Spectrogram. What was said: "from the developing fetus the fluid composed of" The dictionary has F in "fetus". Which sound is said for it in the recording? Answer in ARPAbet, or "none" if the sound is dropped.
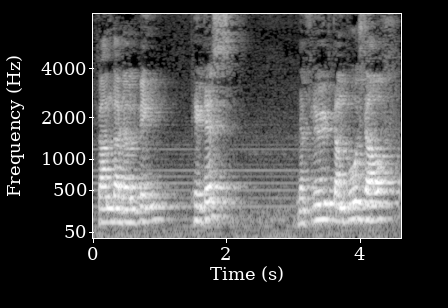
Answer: P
